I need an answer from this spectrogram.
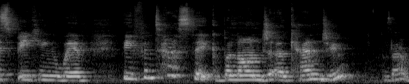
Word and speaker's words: Okanju: And today we're speaking with the fantastic Belange Okandju. Is that right? That's right. Thank you. I've been practicing. It was good pronunciation right there.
